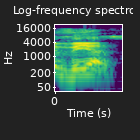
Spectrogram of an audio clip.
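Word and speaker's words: ware: bear M ए आर ई से पढ़ेंगे mayor W ए आर ई से पढ़ेंगे वेयर स्पेयर क्या हो जाएगा स्पेयर ओके वहीं पे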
